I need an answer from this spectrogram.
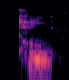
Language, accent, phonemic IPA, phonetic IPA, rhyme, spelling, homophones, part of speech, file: English, Southern England, /keɪn/, [kʰeɪn], -eɪn, Cain, Caine / cane / Kain / Kane, proper noun, LL-Q1860 (eng)-Cain.wav
- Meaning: 1. The son of Adam and Eve who killed his brother Abel 2. A male given name from Hebrew 3. A surname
